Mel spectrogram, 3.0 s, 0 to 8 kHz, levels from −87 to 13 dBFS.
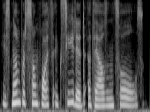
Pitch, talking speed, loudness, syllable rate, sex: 215 Hz, 140 wpm, -15 LUFS, 4.7 syllables/s, female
